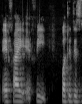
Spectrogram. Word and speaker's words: Fife: um in a in a place called fifa i think that's why you pronounce it fife but it is not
